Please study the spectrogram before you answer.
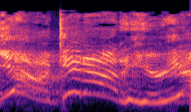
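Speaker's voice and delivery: loud, high shooing yell at the horses; locals shooing horses. Retold or imitated. Townsfolk shooing mangy horses, hollering. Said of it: "people are like".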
